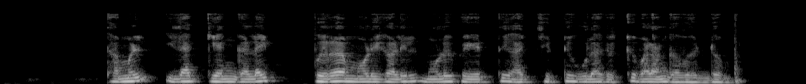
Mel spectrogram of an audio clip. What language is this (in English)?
Tamil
